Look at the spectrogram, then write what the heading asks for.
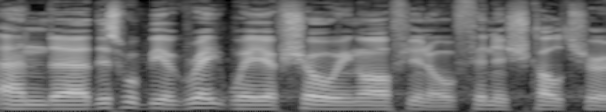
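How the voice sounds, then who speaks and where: A man with a Swedish accent talks at a fairly quick pace, his pitch medium and his intonation fairly even. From Finland (Swedish-speaking minority). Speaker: think tank manager, former journalist. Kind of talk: interview.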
